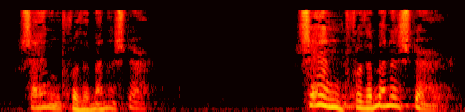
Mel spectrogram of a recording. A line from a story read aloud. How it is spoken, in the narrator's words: whispered again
